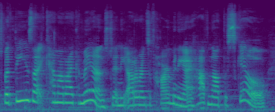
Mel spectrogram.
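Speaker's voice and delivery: high, quick, flustered courtier voice; Guildenstern voice. Acted. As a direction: protest nervously, rushing the words. Guildenstern's lines read.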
